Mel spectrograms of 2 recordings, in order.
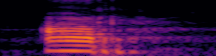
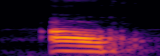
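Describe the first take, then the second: First: The r is light, without rounded lips. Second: The r is heavy, with rounded lips. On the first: The speaker calls it wrong. "Bukan bukan hanya seperti ini" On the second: The speaker calls it right. "bibir kita juga membentuk huruf O ya"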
